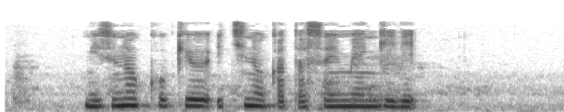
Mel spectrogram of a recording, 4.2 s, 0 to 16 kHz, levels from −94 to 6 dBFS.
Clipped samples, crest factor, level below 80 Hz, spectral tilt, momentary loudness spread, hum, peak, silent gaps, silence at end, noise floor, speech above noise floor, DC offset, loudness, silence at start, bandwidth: under 0.1%; 14 dB; -54 dBFS; -6 dB/octave; 7 LU; none; -4 dBFS; none; 1.1 s; -53 dBFS; 36 dB; under 0.1%; -18 LUFS; 0.1 s; 7.8 kHz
